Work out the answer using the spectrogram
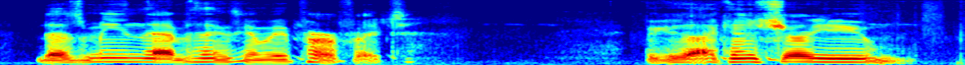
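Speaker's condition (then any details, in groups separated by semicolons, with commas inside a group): Multiple sclerosis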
